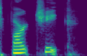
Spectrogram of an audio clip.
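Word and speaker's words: Farchi: Did you say his name was Fart Cheek?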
